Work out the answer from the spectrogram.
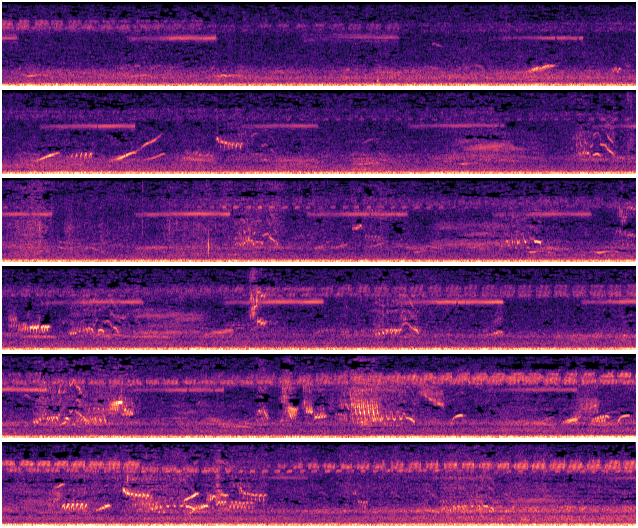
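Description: Wild birds chirping and calling in short, scattered high notes over a steady low rumble. A faint high note repeats about once a second.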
